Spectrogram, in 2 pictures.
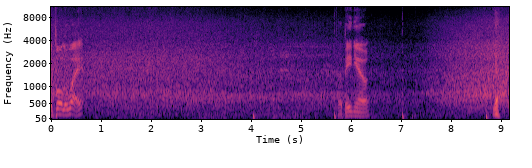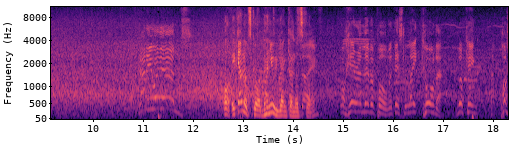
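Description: A large stadium crowd roars steadily, swelling louder as play nears the goal.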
